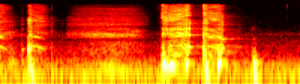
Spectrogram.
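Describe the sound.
Several sharp, raspy coughs after inhaling drywall dust while breaking open walls, bursting out in uneven bursts with a breathy hiss between the first cough and the later cluster.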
